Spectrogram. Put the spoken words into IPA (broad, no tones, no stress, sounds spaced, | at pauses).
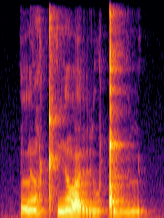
l ɐ̃ ʁ ʈʰ ĩ lˠ ɐ r u ǃ ʉ l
